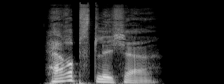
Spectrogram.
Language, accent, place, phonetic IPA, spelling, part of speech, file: German, Germany, Berlin, [ˈhɛʁpstlɪçɐ], herbstlicher, adjective, De-herbstlicher.ogg
- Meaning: inflection of herbstlich: 1. strong/mixed nominative masculine singular 2. strong genitive/dative feminine singular 3. strong genitive plural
